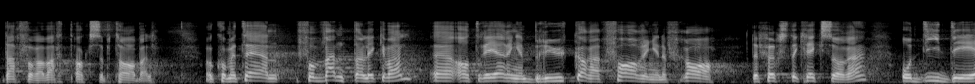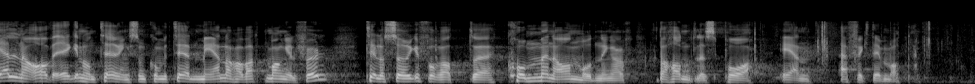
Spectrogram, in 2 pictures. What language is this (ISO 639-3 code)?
nor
